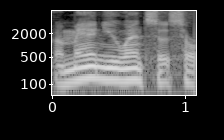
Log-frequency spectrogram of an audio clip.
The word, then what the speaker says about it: amanuensis: How do you say that? Thank you. Amanuensis, or we would call a scribe.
